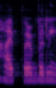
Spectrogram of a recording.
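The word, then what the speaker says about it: hyperbole: हाइपरबली इसकी pronunciation क्या है, हाइपरबली।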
